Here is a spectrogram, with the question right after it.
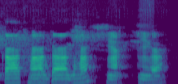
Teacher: ये का वर्ग हमारे कंठ से बोले जाते हैं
